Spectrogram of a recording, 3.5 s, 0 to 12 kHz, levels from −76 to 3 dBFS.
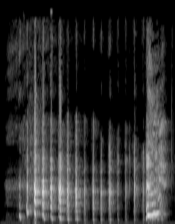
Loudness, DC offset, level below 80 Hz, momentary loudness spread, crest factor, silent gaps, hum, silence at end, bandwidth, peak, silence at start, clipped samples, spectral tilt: -17 LUFS; under 0.1%; -56 dBFS; 15 LU; 18 dB; none; none; 0.15 s; 12 kHz; -2 dBFS; 0.35 s; under 0.1%; 0 dB/octave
